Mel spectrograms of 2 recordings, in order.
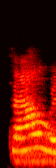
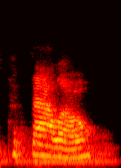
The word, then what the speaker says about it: phthalo: We kind of pronounce it like TH, phthalo. I mean, you can say phthalo, but often phthalo is how people sort of shorthand it.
